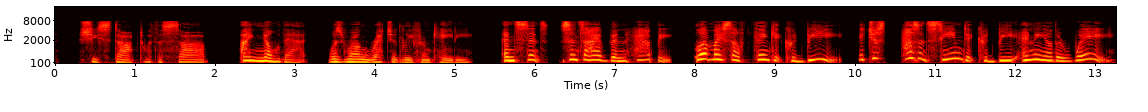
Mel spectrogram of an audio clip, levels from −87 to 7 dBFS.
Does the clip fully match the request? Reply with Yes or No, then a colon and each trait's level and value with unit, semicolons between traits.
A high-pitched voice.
Yes: very high, 255 Hz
